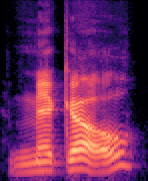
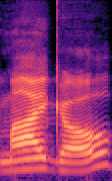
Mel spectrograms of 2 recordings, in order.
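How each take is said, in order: First: The first syllable sounds like "mih". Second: The first syllable sounds like "my". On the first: The name blends Michigan and go. "because of Michigan and go" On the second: The name follows how the letters look. "because that's my where my eyes go"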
